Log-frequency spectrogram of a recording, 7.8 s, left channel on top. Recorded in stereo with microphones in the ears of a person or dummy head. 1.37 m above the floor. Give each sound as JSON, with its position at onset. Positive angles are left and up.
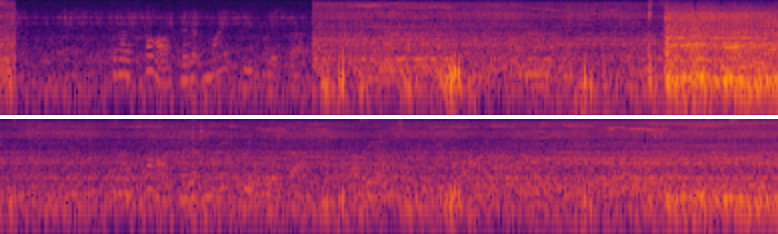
{"t": 1.1, "sound": "a woman speaking", "side_deg": 15, "distance_m": 1.6}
